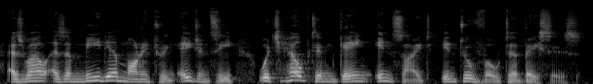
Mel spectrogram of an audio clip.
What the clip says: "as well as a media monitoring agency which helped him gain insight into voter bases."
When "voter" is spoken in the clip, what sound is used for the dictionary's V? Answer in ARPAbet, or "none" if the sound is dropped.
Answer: V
